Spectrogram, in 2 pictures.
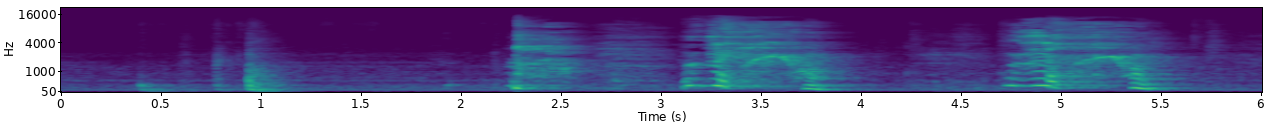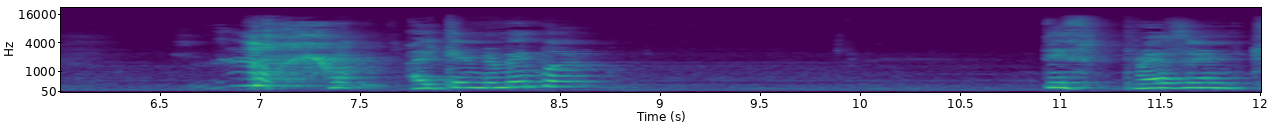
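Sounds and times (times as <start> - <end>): man coughing: 2.2 - 4.0, 4.7 - 5.6, 6.6 - 7.7.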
